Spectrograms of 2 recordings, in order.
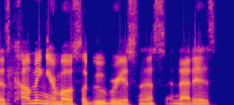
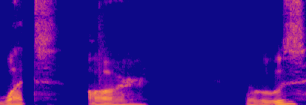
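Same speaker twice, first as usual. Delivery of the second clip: angry, fuming cartoon-villain voice; 2 semitones lower, 7 dB quieter than usual. Retelling a favorite angry scene at two sidekicks: imitating angry Hades. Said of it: "when Hades gets really angry at Pain and Panic".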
